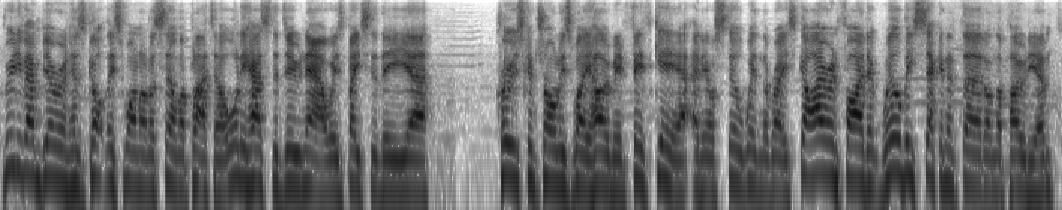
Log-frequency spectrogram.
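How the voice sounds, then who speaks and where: A man calling a motor race live as a commentator, with an excitable, dramatic delivery and colourful turns of phrase. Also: fairly high pitch, fairly quick, soft background music.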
